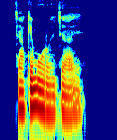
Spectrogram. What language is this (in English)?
Luo (Kenya and Tanzania)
